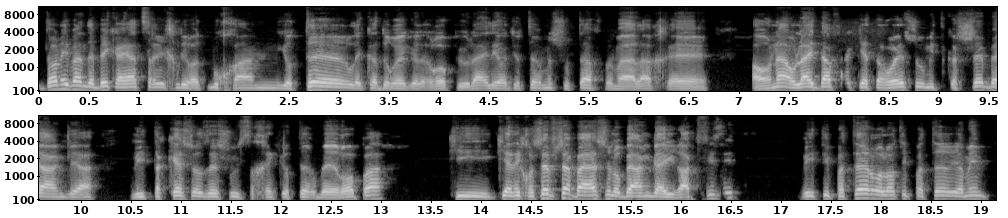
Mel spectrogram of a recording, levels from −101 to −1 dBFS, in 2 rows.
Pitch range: 105-135 Hz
